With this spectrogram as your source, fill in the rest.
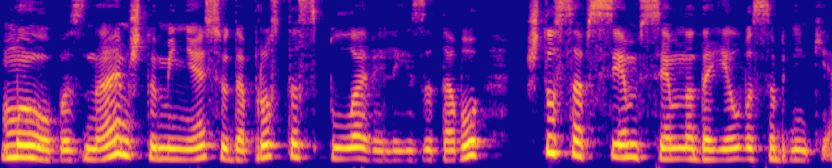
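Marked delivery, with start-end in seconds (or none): none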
